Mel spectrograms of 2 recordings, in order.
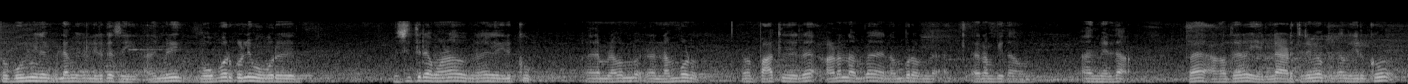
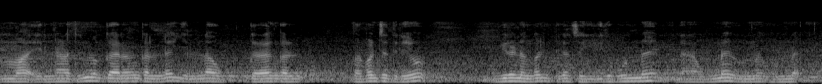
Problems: background sounds at intervals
